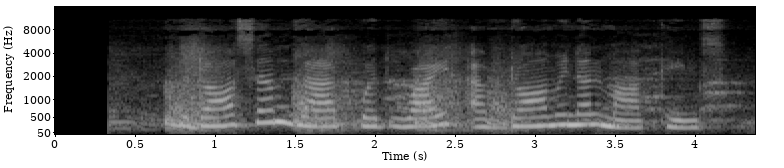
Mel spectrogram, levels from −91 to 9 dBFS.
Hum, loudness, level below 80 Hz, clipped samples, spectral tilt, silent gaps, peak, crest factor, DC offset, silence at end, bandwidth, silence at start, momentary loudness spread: none; -27 LUFS; -66 dBFS; under 0.1%; -5.5 dB/octave; none; -12 dBFS; 14 dB; under 0.1%; 0 s; 11.5 kHz; 0.35 s; 9 LU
